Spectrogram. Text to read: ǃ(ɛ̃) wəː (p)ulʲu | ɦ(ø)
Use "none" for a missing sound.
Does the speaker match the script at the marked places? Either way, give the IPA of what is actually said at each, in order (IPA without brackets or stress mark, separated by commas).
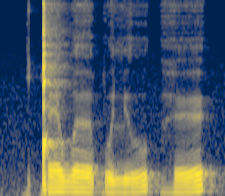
ɛ, p, ø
